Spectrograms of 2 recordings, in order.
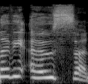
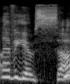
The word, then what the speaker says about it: Leviosa: Leviosa, not Leviosa. I'm like, You're saying it wrong.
